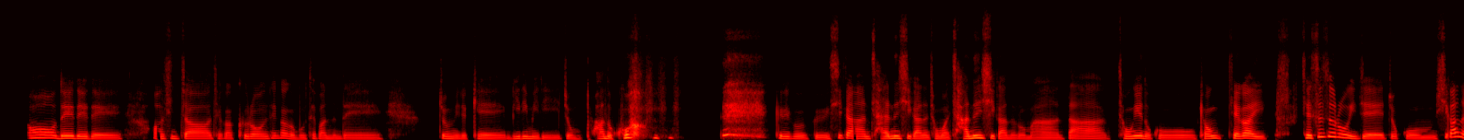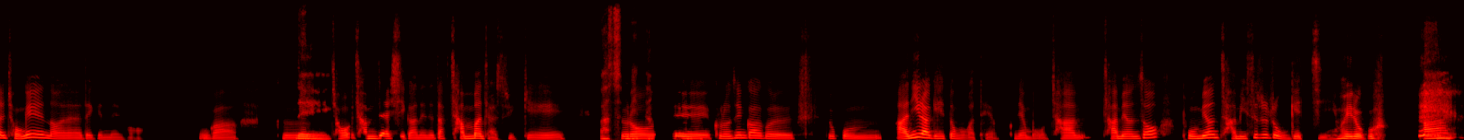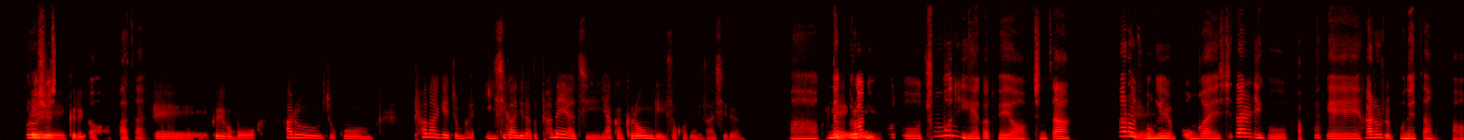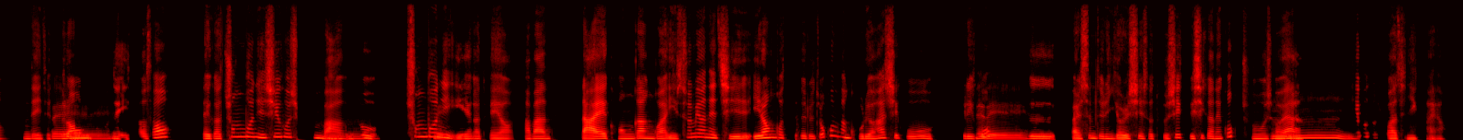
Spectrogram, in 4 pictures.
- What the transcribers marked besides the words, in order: laugh; laughing while speaking: "막 이러고"; other background noise
- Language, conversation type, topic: Korean, advice, 잠자기 전에 스크린 사용을 줄이려면 어떻게 시작하면 좋을까요?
